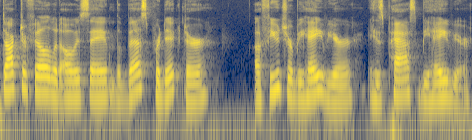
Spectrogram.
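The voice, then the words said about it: Attempted Texan accent. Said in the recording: “Did I do a good Texan accent? ... Yeah, I think that's pretty good. ... No, I know it wasn't.”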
